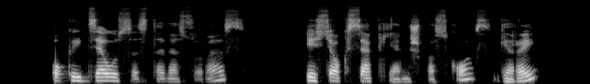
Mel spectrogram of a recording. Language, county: Lithuanian, Alytus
